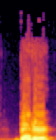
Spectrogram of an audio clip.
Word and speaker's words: better: Better, gramáticamente se escribe B-E-T-T-E-R. Así que bien, en esta tengo la opción de decir better, como lo acabo de decir, como si fuera una D. O también vas a escuchar que algunas personas digan better, better, y significa lo mismo.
